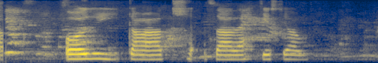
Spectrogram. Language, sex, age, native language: Icelandic, male, 8, Icelandic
